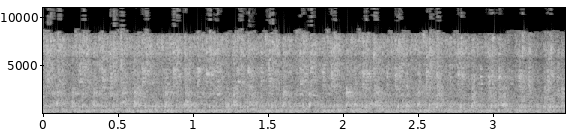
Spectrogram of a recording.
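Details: Demo derby car with what sounded like rod knock: rough idle with an irregular deep knock about twice a second. Teardown found loose flexplate-to-torque-converter bolts, and the knock stopped after they were tightened with Loctite.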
